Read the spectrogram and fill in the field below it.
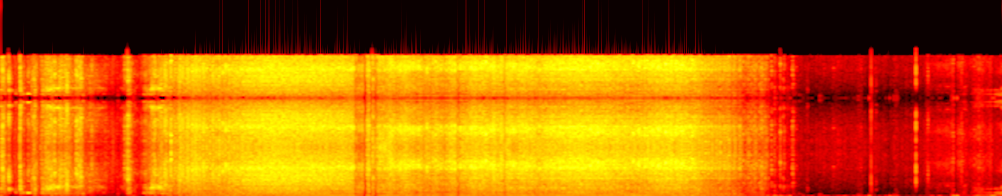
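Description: A small snowblower engine with a carburetor mixture screw is started and revs into a loud, steady buzzing roar near at hand, then cuts out into quieter sputtering near the end.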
